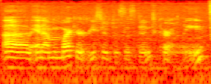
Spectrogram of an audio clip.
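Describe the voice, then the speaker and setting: A woman in her twenties from Uganda, chatting casually as a podcast guest, with lots of fillers and quick laughs. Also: low voice, a little mellow, recorded from a distance, slight background noise. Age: 20s. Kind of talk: casual chat.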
